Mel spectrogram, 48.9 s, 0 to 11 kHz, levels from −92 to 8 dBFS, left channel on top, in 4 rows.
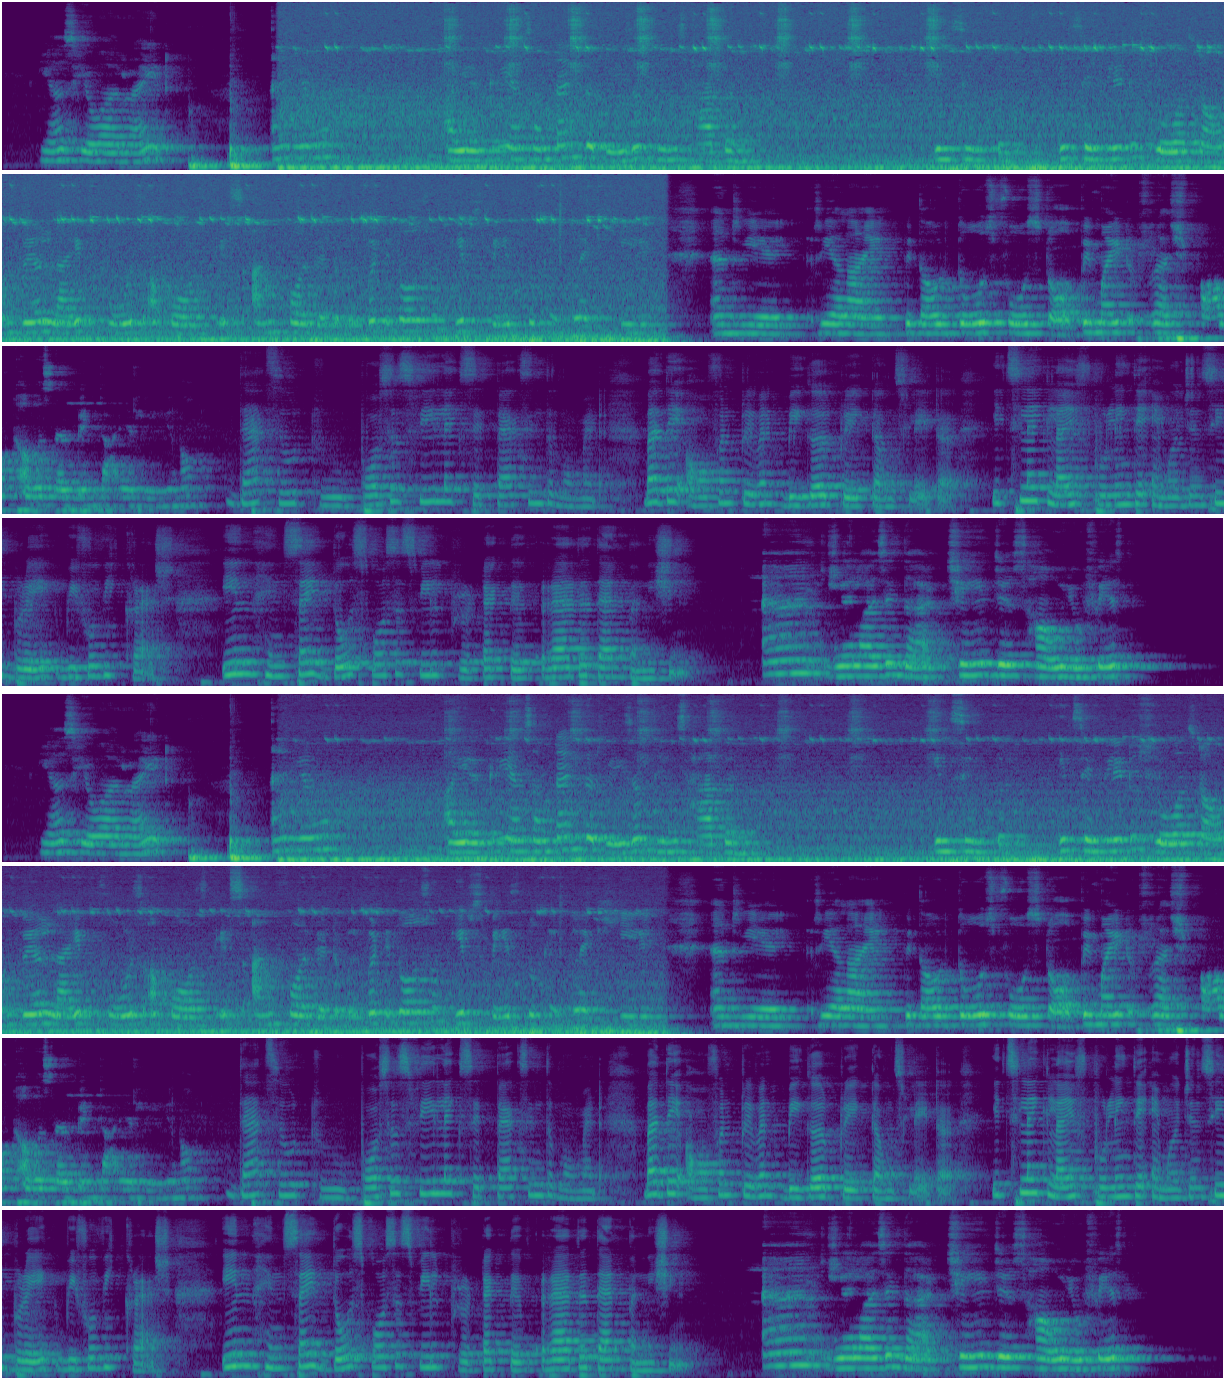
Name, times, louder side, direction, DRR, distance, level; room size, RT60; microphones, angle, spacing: voice 1, 0.4-3.4 4.4-7.6 9.3-20.1 20.4-26.4 44.3-47.8, equal, 5° right, 2.7 m, -29 dB
sound 1, 2.7-18.9, left 3 dB, 75° left, 1.1 m, -29 dB
voice 2, 26.7-43.5 44.5-44.8, right 1 dB, 30° right, 2.2 m, -35 dB
22.5 x 19.5 x 9.0 m
head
